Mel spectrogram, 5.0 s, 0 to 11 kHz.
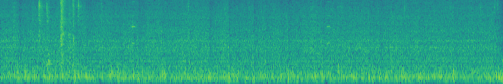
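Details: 2003 GE 12,400 BTU window air conditioner made by Samsung, running after cleaning on medium fan, drawing about 11.35 amps: steady, even rush of air over a low compressor hum, no rattles or cycling; blowing cold, working normally.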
